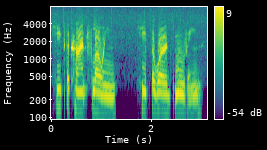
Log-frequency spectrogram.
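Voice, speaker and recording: A man's voice: mid-range voice, steady tone, a little slow, vocal fry, no room sound. A man playing a defiant, sombre resistance radio correspondent, speaking earnestly and poetically in a scripted drama. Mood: quietly defiant. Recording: muffled, lo-fi radio-drama sound.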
